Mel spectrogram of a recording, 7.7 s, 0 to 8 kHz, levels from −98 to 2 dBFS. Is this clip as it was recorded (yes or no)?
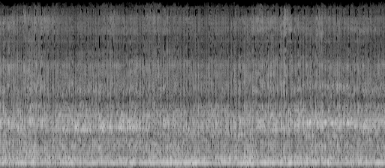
no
